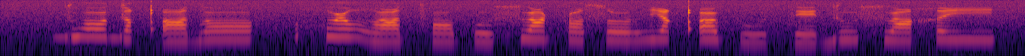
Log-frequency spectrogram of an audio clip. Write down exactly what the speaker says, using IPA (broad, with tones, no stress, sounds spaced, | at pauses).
d w ɔ˥ d ʊ˧ qʼ ɑ˩ d ɔ˧ | χʷ ə˞˥ ʁʷ ɑ˩ tʰ ɔ˩ p ʊ˩ sʷ ɑ˥ k ʊ˧ sˤ u˧ ɦ i˥ qʼ u˥ p u˩ t e˩ d u˥ sʷ ɑ˥ χ i˥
